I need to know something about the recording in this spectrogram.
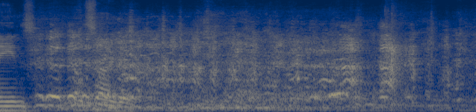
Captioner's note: audience laughing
